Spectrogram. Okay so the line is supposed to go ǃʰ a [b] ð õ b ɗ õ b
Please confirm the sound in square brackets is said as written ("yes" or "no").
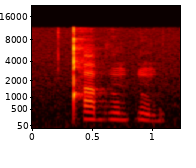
yes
